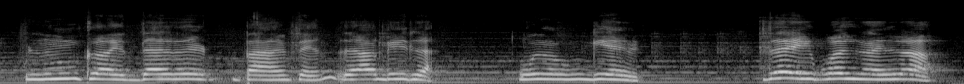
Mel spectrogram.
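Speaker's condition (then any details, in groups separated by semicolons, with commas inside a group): Cerebral palsy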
